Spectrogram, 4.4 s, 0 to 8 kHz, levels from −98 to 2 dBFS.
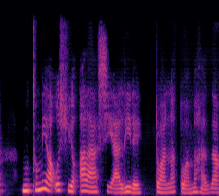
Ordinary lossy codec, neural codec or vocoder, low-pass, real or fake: none; codec, 16 kHz, 0.5 kbps, X-Codec, WavLM features, trained on Multilingual LibriSpeech; 7.2 kHz; fake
